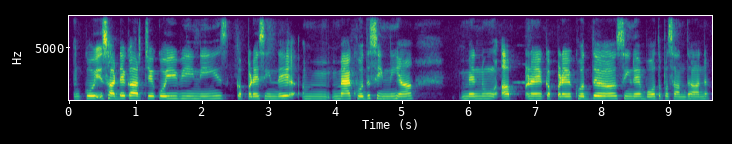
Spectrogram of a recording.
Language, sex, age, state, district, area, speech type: Punjabi, female, 30-45, Punjab, Hoshiarpur, rural, spontaneous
